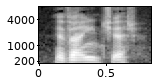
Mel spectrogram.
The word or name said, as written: Beinn Tir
